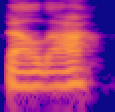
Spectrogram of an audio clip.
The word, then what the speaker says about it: belta: So it's purely belt is like just with a like an a on the end like belta. Purely belta. Yeah, that's how you say it.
